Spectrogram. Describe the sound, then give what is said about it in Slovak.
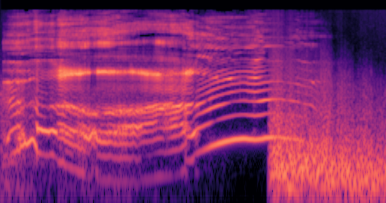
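A voice imitates the huge, drawn-out yawn of a wild mountain man waking in spring, a loud moaning tone that wavers and slides upward for about three seconds, followed by a burst of rough, rumbling noise like thunder. “Jeho mohutné chrápanie spúšťalo do dolín lavíny a keď sa z jary prebudil a zívol...”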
